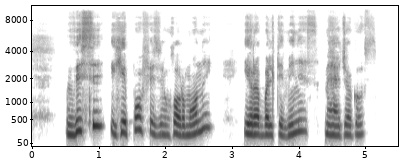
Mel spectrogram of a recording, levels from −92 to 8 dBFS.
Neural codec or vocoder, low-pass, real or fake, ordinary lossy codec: vocoder, 44.1 kHz, 128 mel bands every 512 samples, BigVGAN v2; 9.9 kHz; fake; MP3, 64 kbps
